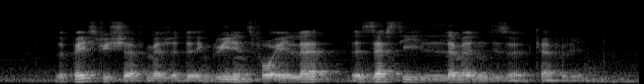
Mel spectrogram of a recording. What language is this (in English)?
English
